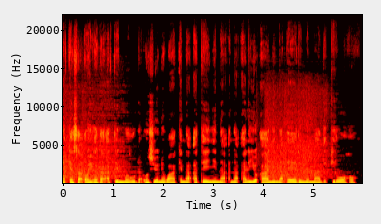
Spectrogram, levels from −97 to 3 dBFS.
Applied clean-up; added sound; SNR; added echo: classical method Wiener filter.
